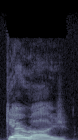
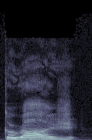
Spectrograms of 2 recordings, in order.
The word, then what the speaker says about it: garage: 而么我这个单词呢，需要强调一下，它的话呢，单词的发音比较多，在英式英语当中呢，一般来说读作 garage garage，美式当中呢会读成 garage garage，或者呢像我们今天美剧当中读成 garage 也是可以的。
